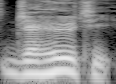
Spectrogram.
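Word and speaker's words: Djehuty: How does this How do you say this? Jahuti. Uh, where are you getting that from, bro? That's how you pronounce. There's not even a J there, dude. That's how you pronounce the hieroglyphs.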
